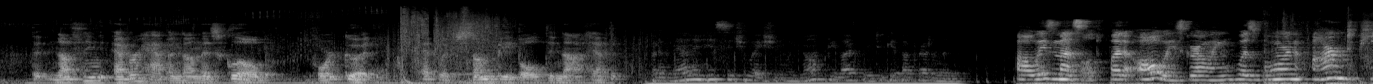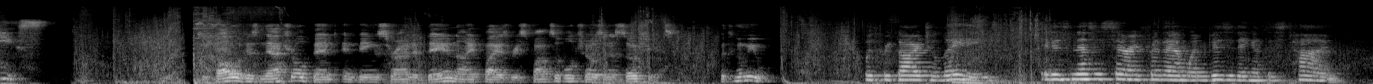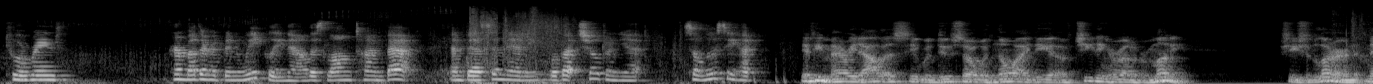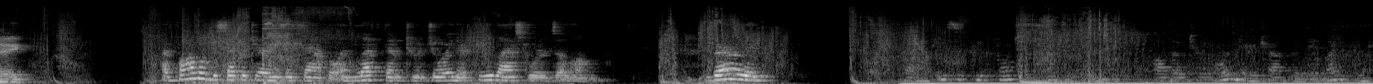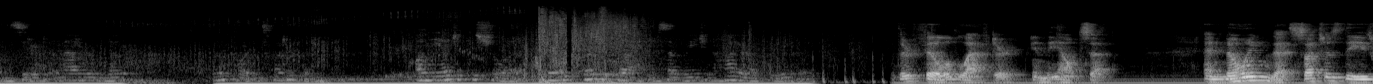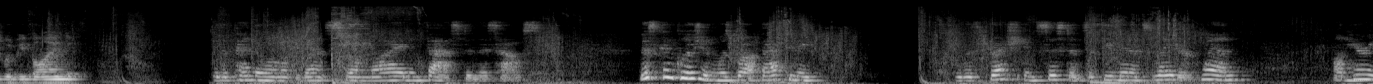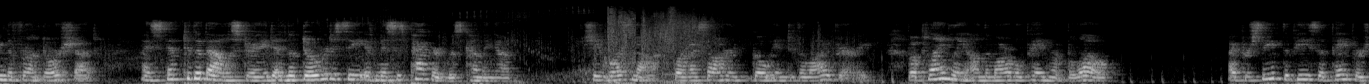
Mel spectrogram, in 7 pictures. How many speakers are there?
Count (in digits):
8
